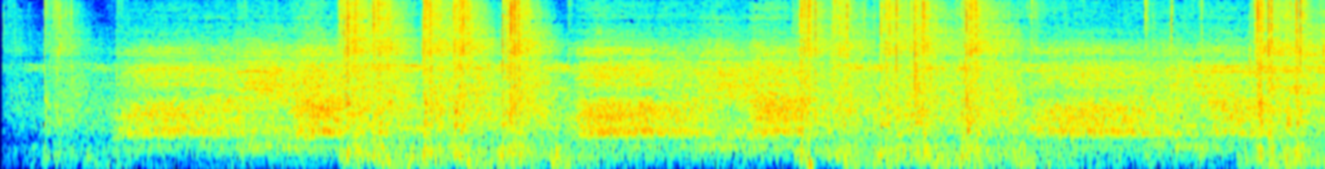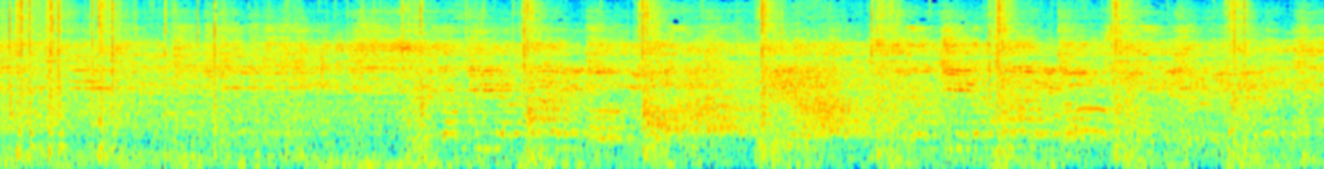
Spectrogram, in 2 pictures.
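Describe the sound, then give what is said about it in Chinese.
A baseball stadium crowd in Korea's KBO league chants player Bernadina's cheer song in unison, loud and unbroken, driven by steady pounding drum beats and rhythmic clapping throughout. “那我先放一段布拉蒂娜在 KBO 奇亚湖的应援曲哈，给大家听一下。”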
